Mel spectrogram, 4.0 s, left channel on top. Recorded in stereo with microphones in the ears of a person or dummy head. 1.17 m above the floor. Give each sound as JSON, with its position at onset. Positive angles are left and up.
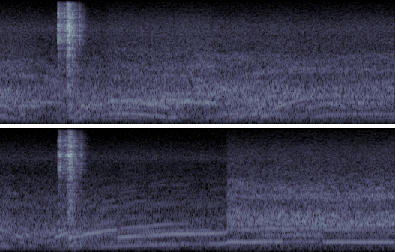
{"t": 0.6, "sound": "a camera shutter", "side_deg": 70, "distance_m": 2.5}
